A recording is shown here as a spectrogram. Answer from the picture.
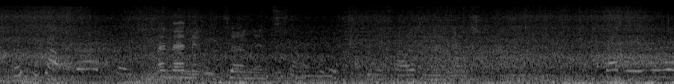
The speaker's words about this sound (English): as you can hear, but the water lapping up the shingly beach.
